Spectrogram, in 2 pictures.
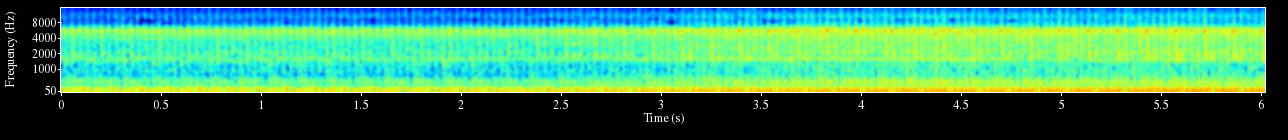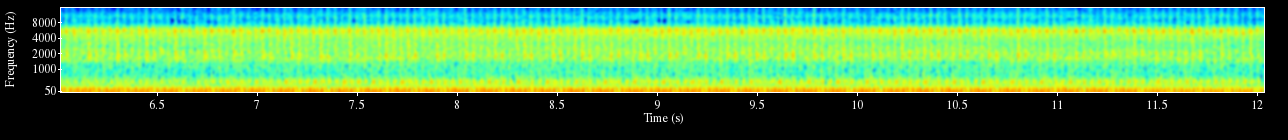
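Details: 2005 Renault Trafic 1.9 dCi diesel at idle: steady, even knock about 3.5 times a second over the idle. Owner asks what causes it; source unknown.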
